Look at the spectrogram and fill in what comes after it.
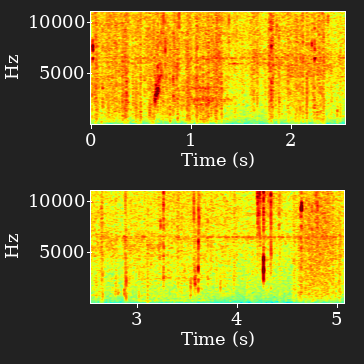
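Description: Close-miked chewing of juicy bilimbi fruit coated in rujak sauce: wet crunching and squelching mouth sounds with scattered small clicks.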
